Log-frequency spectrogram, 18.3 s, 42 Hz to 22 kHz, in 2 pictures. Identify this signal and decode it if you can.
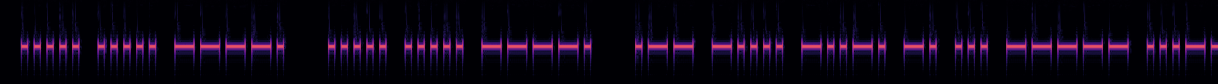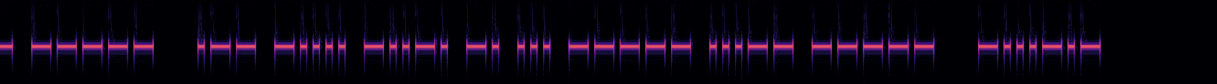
Morse code, heard as a keyed tone, about 26 wpm, 700 Hz. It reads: 559 559 W6/NS030 W6/NS030 <BK>
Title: SOTA QSO Practice 25wpm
